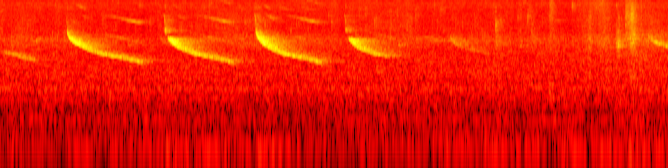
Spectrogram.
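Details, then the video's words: Northern Cardinal heard in April near a glass greenhouse of bonsai trees sings about six clear, downslurred whistles in a row, each sliding from high to lower pitch, over a steady low rumble. "is that a Northern Cardinal"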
